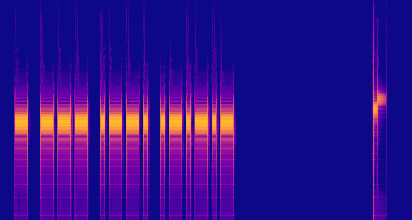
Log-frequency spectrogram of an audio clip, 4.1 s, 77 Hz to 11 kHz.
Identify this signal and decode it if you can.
Morse code, heard as a keyed tone, about 28 wpm, 700 Hz. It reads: TOP.
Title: Sentences from Top 1000 Words - Review Part 2 - 28wpm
